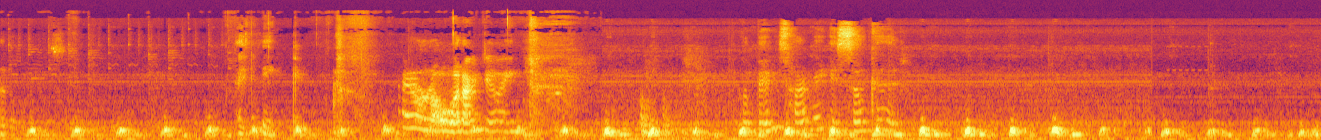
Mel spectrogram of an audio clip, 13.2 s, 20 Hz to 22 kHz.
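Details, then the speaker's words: Late-pregnancy mother in hospital for suspected labour with mild contractions (false alarm), fetal heartbeat on Doppler: rapid, regular whooshing pulses about 133 beats a minute. "all right you can hear your baby's heartbeat"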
